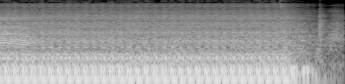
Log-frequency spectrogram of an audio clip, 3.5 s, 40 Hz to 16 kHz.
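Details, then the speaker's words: 2013 Honda CBR500R salvage-auction bike after new kill switch, previously no crank no start: strong, even low thumping about four beats a second, smooth and steady until switched off; normal idle. "it works wonderful all right guys as you heard the bike fires right up and it sounds really good so that is amazing"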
